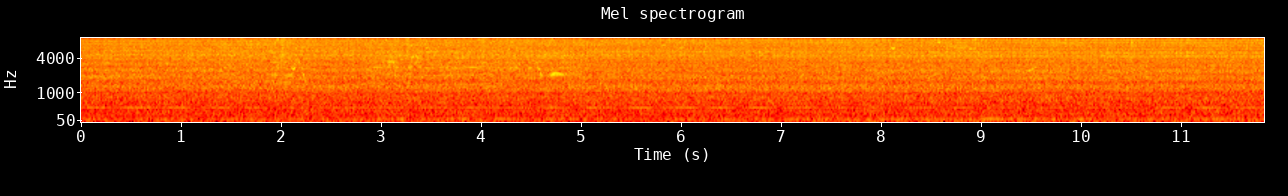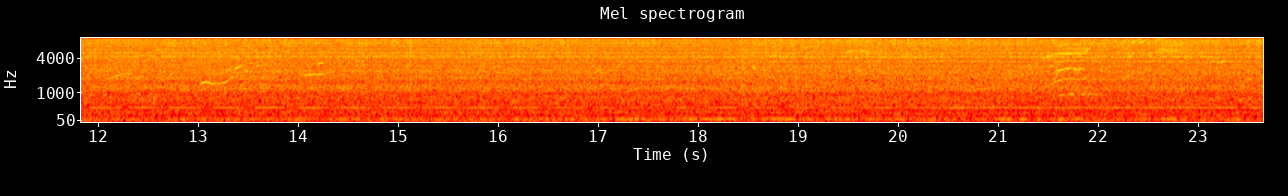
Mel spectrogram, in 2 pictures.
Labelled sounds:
12.9	13.5	killer whale, southern resident, 1.5 to 3.4 kHz

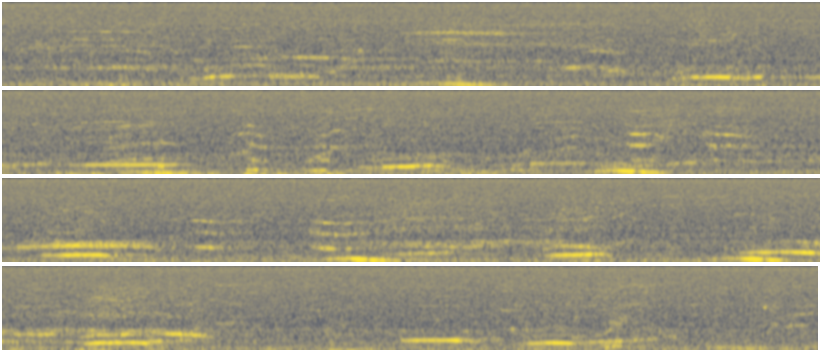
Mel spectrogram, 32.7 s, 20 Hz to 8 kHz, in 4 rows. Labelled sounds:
2.8	3.3	humpback whale, 0.99 to 1.2 kHz
4.1	4.9	humpback whale, 2.4 to 2.8 kHz
5.8	6.3	humpback whale, 1.1 to 1.5 kHz
9.1	9.7	humpback whale, 2.0 to 2.5 kHz
10.5	10.9	humpback whale, 0.93 to 1.7 kHz
11.7	12.0	humpback whale, 3.8 to 4.0 kHz
13.5	14.7	humpback whale, 0.99 to 2.5 kHz
15.2	15.7	humpback whale, 1.4 to 1.8 kHz
18.2	18.6	humpback whale, 0.99 to 1.7 kHz
19.4	19.9	humpback whale, 0.93 to 1.6 kHz
26.7	26.9	humpback whale, 0.90 to 1.1 kHz
32.4	32.6	humpback whale, 0.80 to 0.96 kHz

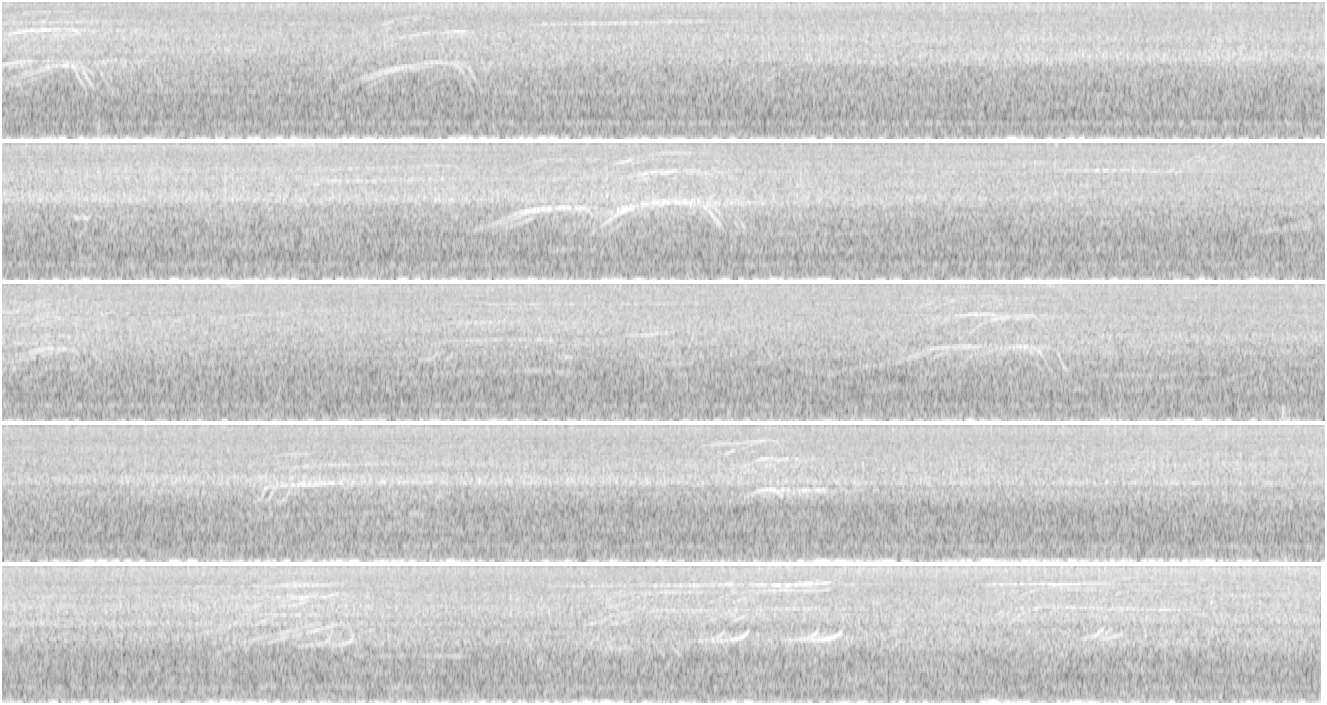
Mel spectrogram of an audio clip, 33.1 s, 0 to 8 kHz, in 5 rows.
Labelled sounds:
8.9	10.4	killer whale, southern resident, 0.69 to 7.8 kHz
13.1	13.7	killer whale, southern resident, 0.53 to 5.1 kHz
21.0	21.8	killer whale, southern resident, 0.98 to 4.2 kHz
31.4	32.4	killer whale, southern resident, 1.5 to 5.9 kHz

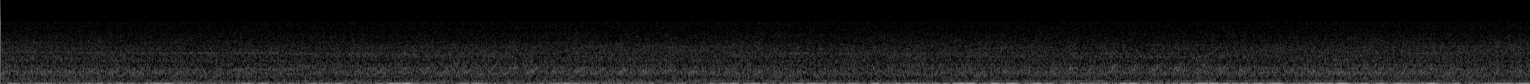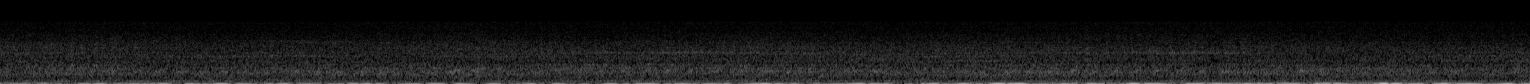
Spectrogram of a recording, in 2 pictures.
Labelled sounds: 21.2	21.5	vessel noise, 1.6 to 1.8 kHz

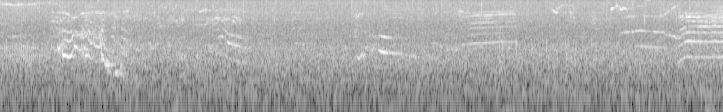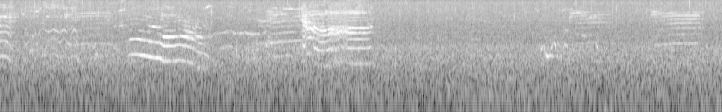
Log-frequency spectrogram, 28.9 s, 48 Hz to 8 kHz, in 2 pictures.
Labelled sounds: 0.0	2.1	killer whale, Bigg's (transient), 0.91 to 6.9 kHz
3.9	4.9	killer whale, Bigg's (transient), 0.94 to 5.0 kHz
7.6	8.1	killer whale, Bigg's (transient), 1.4 to 5.0 kHz
8.6	8.9	killer whale, Bigg's (transient), 0.91 to 1.2 kHz
9.2	10.4	killer whale, Bigg's (transient), 1.0 to 4.8 kHz
12.4	22.0	killer whale, Bigg's (transient), 0.78 to 7.5 kHz
25.8	26.7	killer whale, Bigg's (transient), 2.8 to 4.5 kHz
27.5	28.6	killer whale, Bigg's (transient), 0.97 to 4.5 kHz

